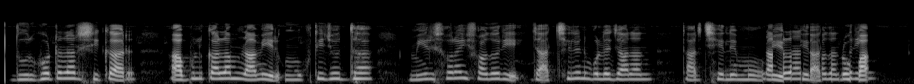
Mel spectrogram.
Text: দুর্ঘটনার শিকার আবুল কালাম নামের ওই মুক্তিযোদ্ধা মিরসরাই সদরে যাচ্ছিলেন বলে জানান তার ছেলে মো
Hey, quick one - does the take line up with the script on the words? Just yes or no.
no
